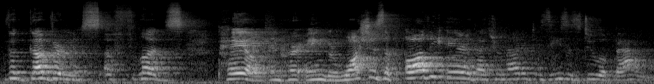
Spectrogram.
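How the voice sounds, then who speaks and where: High female voice, actress as jealous fairy queen, theatrical verse delivery, indignant, distant echoey stage recording. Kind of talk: Shakespearean verse stage acting. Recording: very echoey hall, far from mic.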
